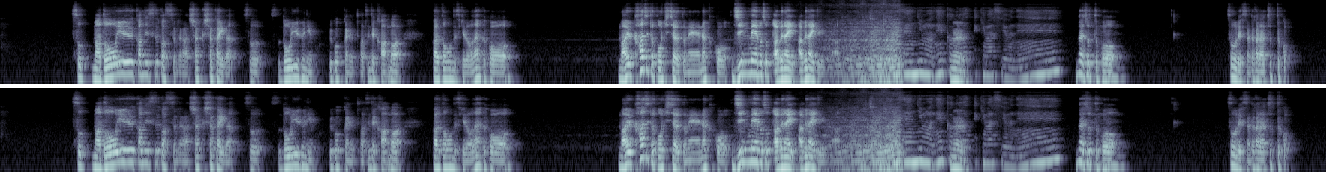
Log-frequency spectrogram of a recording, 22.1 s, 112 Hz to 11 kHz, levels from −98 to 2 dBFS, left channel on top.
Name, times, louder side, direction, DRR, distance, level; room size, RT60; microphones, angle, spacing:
voice 1, 1.2-3.9 4.2-4.3 4.7-5.2 5.5-6.7 7.2-8.5 10.3-14.0 15.8-16.1 17.9-18.6 20.5-21.4, left 2 dB, 45° left, 6 dB, 0.8 m, -26 dB
voice 2, 12.5-12.8 14.3-17.7 18.1-18.7, equal, 5° right, 0 dB, 1.6 m, -37 dB
sound 1, 13.1-15.0, left 1 dB, 60° left, 2.3 m, -34 dB
10.0 x 3.5 x 3.0 m, 0.30 s
head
